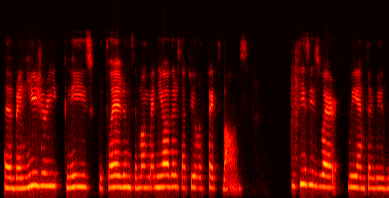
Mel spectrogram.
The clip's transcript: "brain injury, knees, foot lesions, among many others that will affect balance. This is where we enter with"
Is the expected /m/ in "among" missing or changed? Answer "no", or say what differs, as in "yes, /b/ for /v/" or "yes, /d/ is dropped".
no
